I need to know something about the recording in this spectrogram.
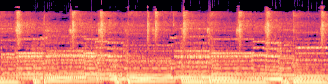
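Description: Accordion music: held chords over a moving bass line, with a light steady beat about twice a second.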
